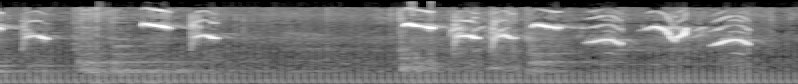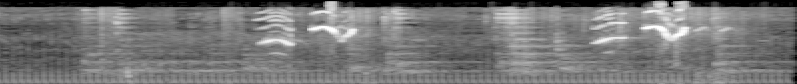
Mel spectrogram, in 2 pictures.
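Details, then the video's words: Java sparrow singing with natural surroundings: bursts of high, bell-like chirps and short tinkling notes in clusters, separated by pauses, over a faint low hum. "GLATIK SUARA ASLI ALAM"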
